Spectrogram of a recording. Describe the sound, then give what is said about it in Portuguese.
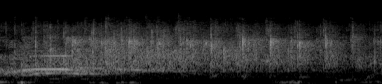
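A crowd applauds steadily, a dense wash of clapping hands that holds fairly constant for a few seconds, with a faint voice briefly audible at the start. “Salva de palma”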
